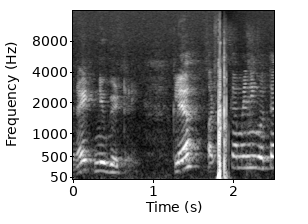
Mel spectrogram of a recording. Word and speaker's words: nugatory: Come to the next 13th, न्यूगेटरी। Pronunciation is what, न्यूगेटरी, right. सो न्यूगेटरी से हम क्या बता सकते हैं, न्यूगेटरी is what, basically it's rapture, rough, tardy और फ्यूटाइल।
